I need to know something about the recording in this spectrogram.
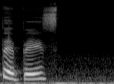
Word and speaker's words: Pepys: So now talking about another literary figure, that is Samuel Pepys, that is 1633 to 1703. Samuel Pepys, it normally pronounced the Pepys, was the son of a London tailor.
